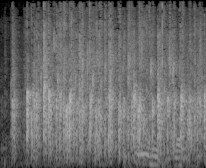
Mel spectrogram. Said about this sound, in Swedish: Ni får applådera. Ni klappar när jag säger hur många rätt ni har fått.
